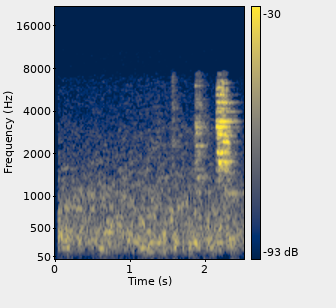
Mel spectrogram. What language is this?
Urdu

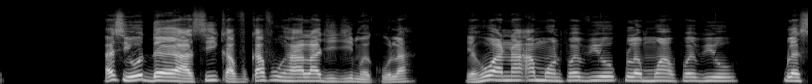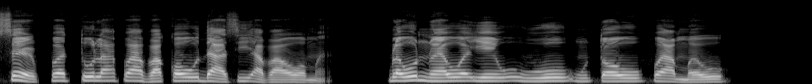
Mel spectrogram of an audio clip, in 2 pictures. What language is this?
Ewe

